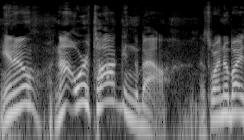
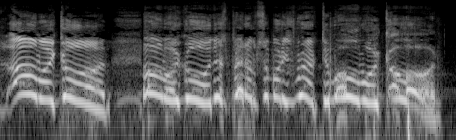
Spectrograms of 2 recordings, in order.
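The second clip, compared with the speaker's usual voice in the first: horrified shouting; 10 semitones higher, 3 dB louder than usual. Acted. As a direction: cry out in hammed-up disgust. Horrified at the found shank.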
